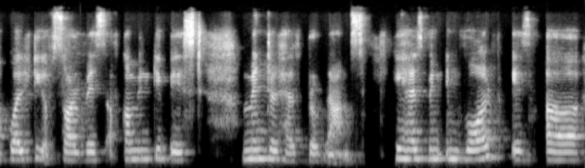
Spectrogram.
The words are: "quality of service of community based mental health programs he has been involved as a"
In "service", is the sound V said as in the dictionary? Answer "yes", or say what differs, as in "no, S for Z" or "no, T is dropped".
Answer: yes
